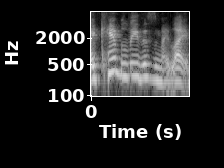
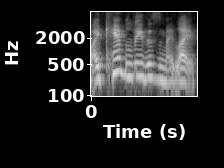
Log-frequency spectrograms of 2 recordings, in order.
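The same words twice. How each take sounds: First: It sounds delighted and amazed. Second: The same.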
